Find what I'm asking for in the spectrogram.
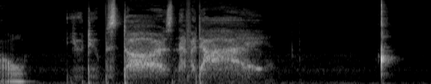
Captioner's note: tongue pops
